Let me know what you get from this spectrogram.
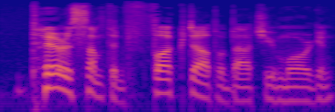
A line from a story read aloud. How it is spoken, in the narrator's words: he growled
